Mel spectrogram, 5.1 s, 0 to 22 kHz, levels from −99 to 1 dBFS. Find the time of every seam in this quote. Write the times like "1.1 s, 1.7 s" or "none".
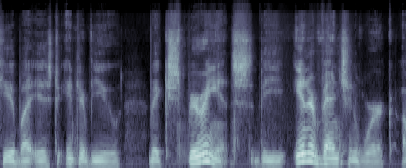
1.9 s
